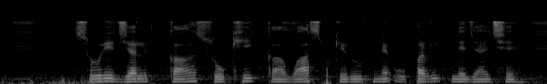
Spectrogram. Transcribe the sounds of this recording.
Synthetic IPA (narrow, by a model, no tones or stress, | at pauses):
suːɾid͡ʒəlkasoːkʰikaʋaːspkeɾuːpmẽʔuːpəɾled͡ʒaːet͡ʃʰeː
